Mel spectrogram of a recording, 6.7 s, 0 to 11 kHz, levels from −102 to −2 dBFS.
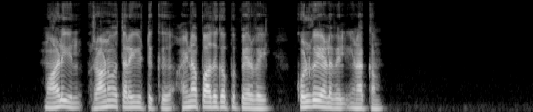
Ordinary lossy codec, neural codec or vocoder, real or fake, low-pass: none; none; real; 9.9 kHz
